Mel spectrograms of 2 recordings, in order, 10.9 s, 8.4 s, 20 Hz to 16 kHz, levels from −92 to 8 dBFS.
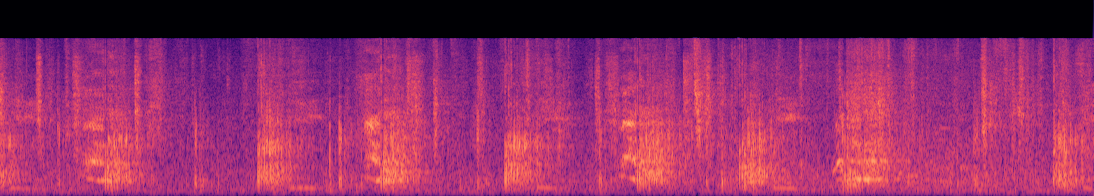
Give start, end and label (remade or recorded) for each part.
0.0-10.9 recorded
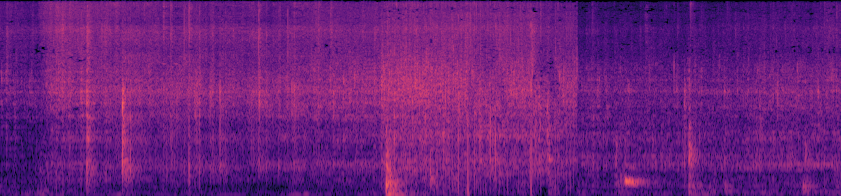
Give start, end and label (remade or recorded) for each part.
0.0-1.1 recorded; 1.1-3.1 remade; 3.1-8.4 recorded

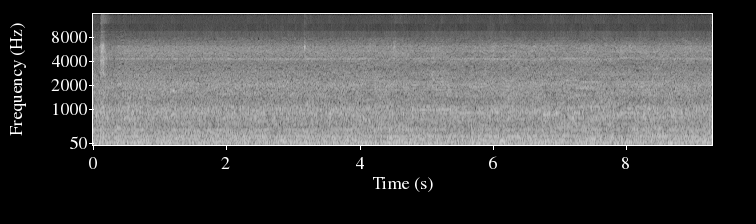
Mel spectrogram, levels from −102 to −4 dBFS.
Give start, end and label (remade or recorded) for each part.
0.0-4.1 recorded; 4.1-8.5 remade; 8.5-9.3 recorded

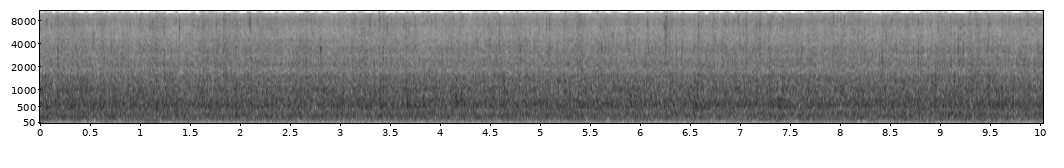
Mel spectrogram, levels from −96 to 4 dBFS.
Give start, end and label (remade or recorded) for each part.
0.0-10.0 recorded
